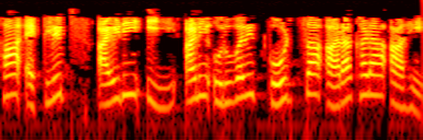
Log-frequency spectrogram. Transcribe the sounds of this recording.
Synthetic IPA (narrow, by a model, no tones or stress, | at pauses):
haʔeklipsajɽiiaɽ̃iʔuɾʋəɾiːt̪̚koɽt͡saʔaɾakʰaɽaʔaɦe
